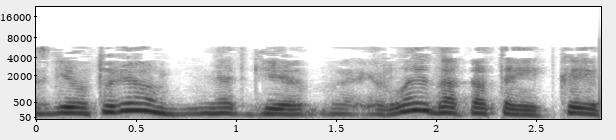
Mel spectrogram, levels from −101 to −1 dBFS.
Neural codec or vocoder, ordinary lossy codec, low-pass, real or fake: codec, 16 kHz, 2 kbps, FreqCodec, smaller model; MP3, 24 kbps; 7.2 kHz; fake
